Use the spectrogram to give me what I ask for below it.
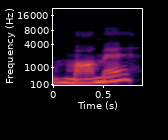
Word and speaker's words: Maame: Like it has that in pronunciation. It says m a - m e a h. So, like Mame?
